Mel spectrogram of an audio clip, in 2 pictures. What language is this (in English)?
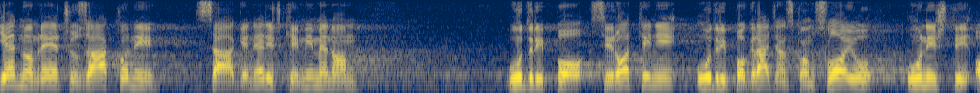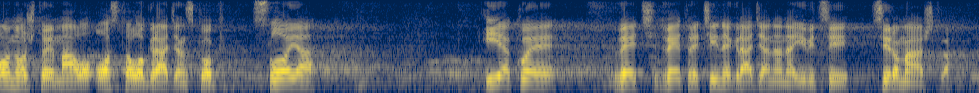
Serbian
